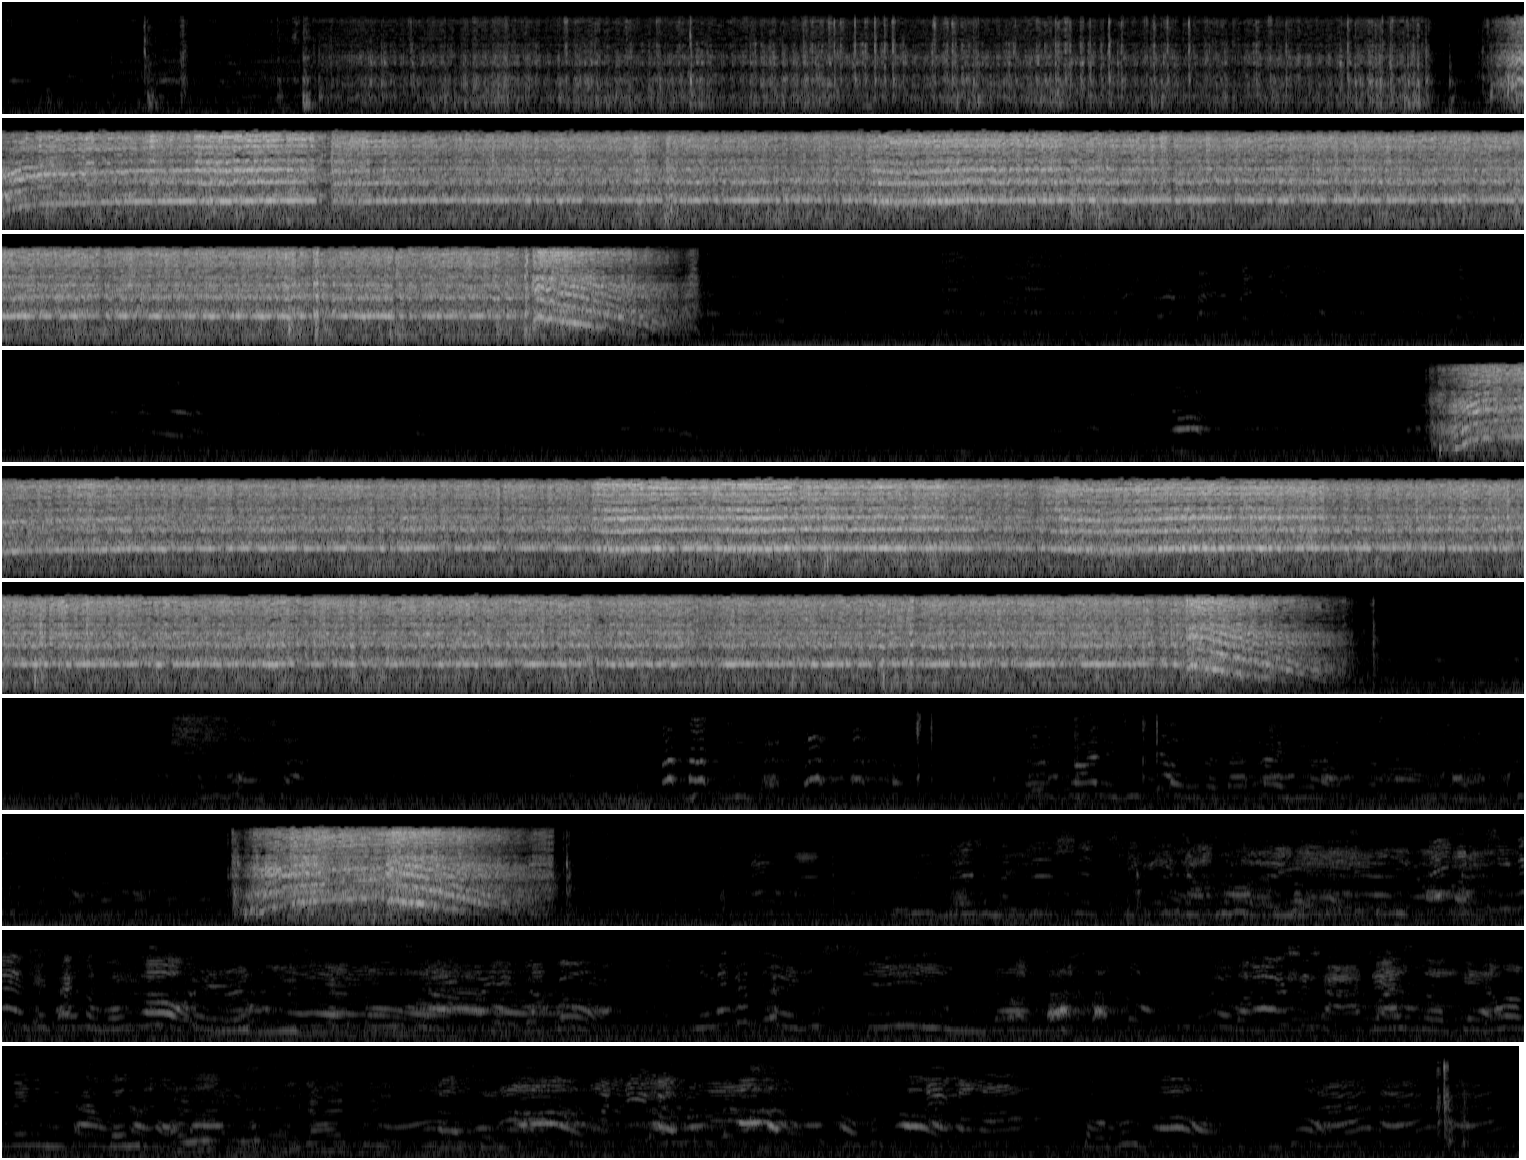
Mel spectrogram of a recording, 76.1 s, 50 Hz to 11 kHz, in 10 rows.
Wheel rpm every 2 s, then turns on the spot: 0, 20, 20, 50, 220, 230, 230, 230, 210, 20, 0, 0, 0, 0, 0, 180, 230, 230, 230, 230, 230, 220, 30, 0, 0, 0, 0, 60, 0, 0, 0, 0, 0, 0, 0, 0, 0, 0.
2-6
